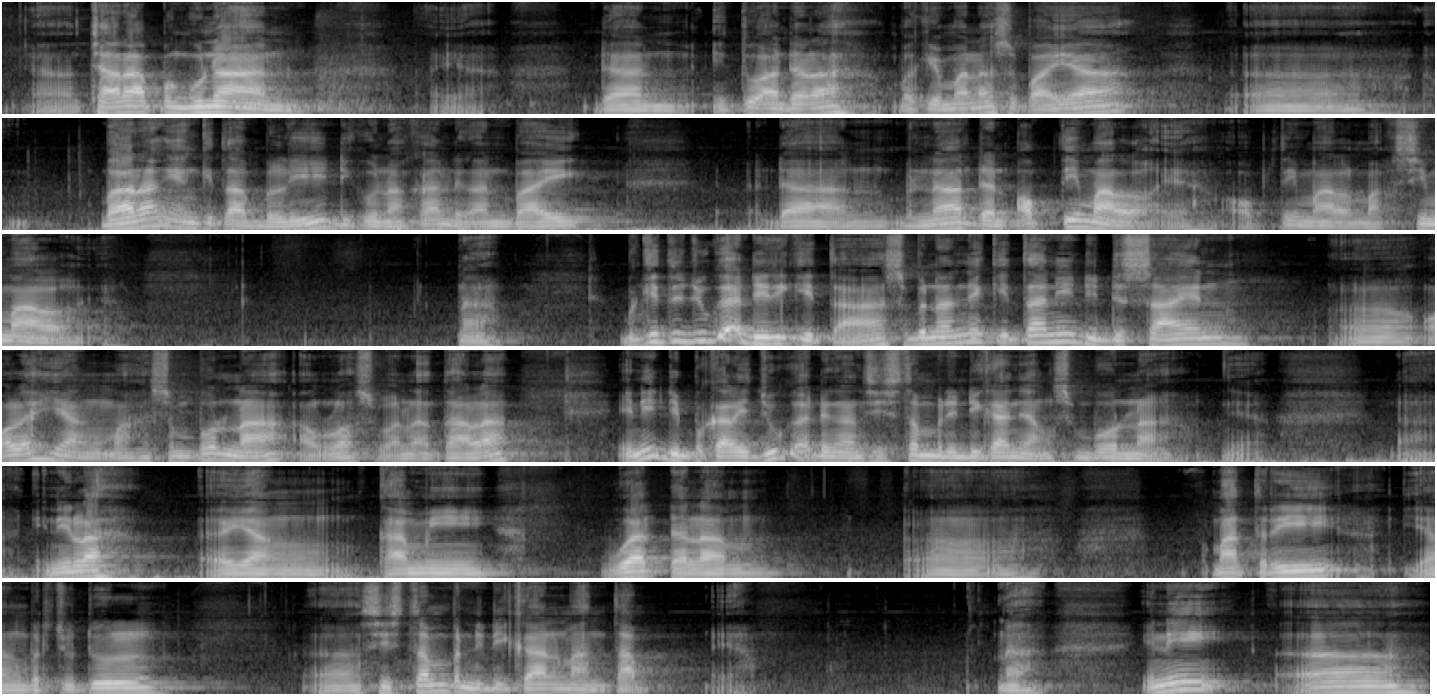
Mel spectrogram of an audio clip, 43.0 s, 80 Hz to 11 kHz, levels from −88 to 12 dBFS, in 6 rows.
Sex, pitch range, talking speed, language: male, 90-115 Hz, 90 wpm, Indonesian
